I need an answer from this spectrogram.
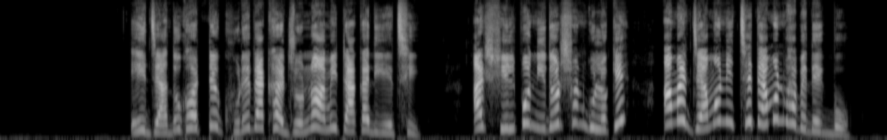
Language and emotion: Bengali, angry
